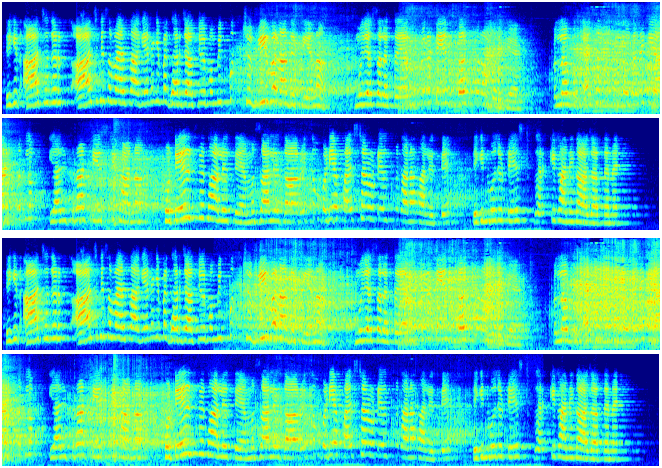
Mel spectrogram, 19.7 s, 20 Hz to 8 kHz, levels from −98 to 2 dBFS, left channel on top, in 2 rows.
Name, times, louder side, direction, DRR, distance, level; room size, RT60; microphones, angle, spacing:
voice 1, 0.1-3.3 3.6-4.9 5.3-7.8 8.3-12.0 12.3-16.6 16.9-19.1, equal, ahead, 9 dB, 1.1 m, -30 dB
sound 1, 3.3-5.5 5.8-8.0 8.2-10.5 10.8-12.8 13.3-15.3 15.6-17.8, right 6 dB, 85° right, 1.3 m, -33 dB
15.5 x 14.5 x 6.4 m, 0.81 s
head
